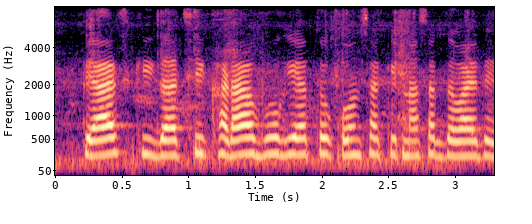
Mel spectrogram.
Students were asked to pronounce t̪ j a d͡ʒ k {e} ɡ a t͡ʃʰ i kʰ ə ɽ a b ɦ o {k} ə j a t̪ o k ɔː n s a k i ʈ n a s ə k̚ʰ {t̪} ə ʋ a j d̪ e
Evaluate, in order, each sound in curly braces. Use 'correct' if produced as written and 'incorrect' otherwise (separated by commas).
incorrect, incorrect, incorrect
